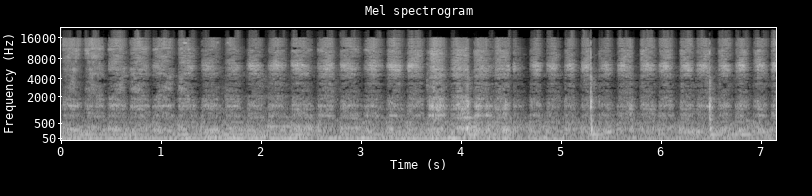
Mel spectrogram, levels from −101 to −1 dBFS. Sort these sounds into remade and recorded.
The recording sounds recorded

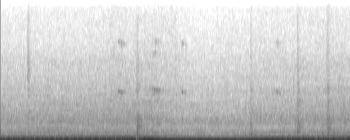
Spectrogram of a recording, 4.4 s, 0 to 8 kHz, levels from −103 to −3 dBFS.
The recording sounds recorded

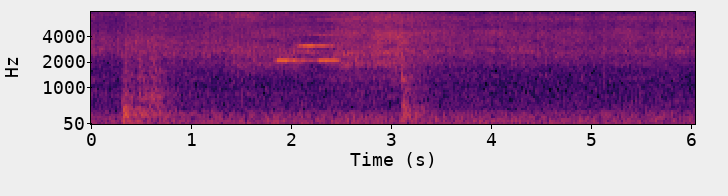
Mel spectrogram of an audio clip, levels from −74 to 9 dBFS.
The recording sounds remade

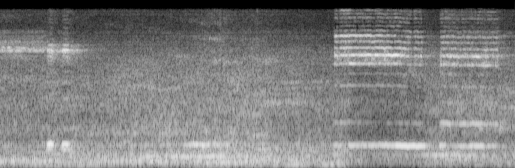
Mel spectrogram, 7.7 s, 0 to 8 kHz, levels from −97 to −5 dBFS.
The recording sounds remade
